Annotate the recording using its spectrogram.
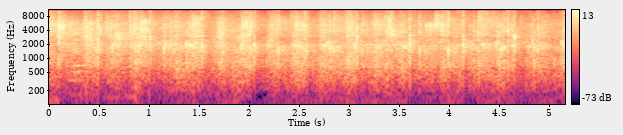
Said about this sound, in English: Thank you for starting that clapping. Well deserved. Another round of applause.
